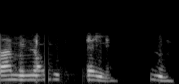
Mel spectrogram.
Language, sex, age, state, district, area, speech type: Bodo, female, 60+, Assam, Kokrajhar, urban, conversation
